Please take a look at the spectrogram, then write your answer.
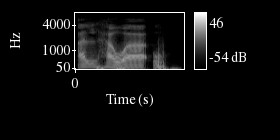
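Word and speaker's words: الهواء: Vamos abajo, hawaun más el artículo alef lam, digo al-hawa'u, al-hawa'u. Puedo pronunciar el alef y el lam, digo el aire, al-hawa'u.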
